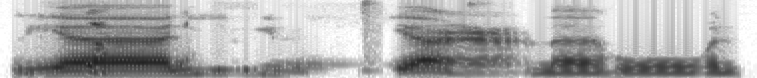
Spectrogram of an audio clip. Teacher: Ghin sukun. Ghin itu huruf tebal dibaca dengan suara yang memanjang juga.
